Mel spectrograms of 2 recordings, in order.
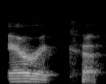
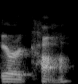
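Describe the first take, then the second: First: The final vowel is a short reduced 'uh'. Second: The final vowel is a full open 'ah'. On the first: The speaker calls it right. "the most common vowel in English" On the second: The speaker calls it wrong. "It's not Erica. We have the ah in Hebrew"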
